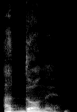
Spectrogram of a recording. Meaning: nominative/accusative plural of аддо́н (addón)
- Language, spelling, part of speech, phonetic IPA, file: Russian, аддоны, noun, [ɐˈdonɨ], Ru-аддоны.ogg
